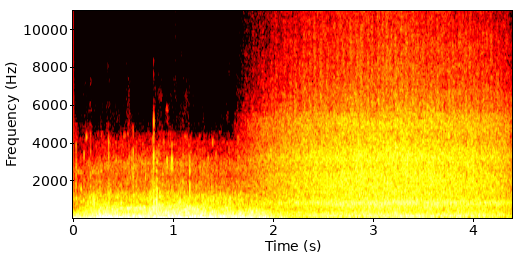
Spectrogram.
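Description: Fast-flowing river water pouring over a weir, a steady rushing noise. A little under two seconds in it turns brighter and hissier.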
